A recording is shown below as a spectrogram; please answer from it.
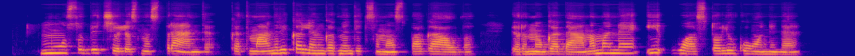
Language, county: Lithuanian, Šiauliai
